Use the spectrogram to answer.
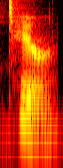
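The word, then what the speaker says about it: TERR: run time for our abbreviated ter are pronounced tear is tip ko's high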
